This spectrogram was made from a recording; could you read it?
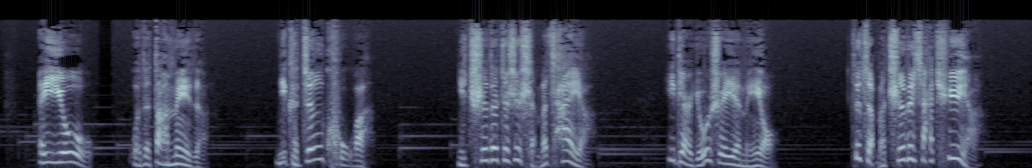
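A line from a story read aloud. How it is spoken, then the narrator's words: Middle-aged woman, surprised shriek. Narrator (Chinese): 一位中年的大嫂，发出了惊讶的尖叫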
